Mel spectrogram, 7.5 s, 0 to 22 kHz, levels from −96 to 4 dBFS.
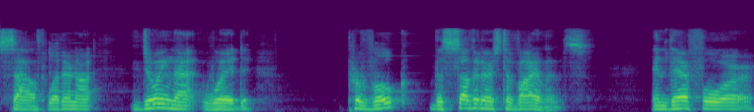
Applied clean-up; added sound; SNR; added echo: neural mask model DeepFilterNet 3.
